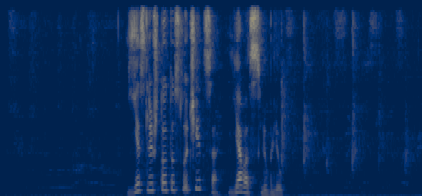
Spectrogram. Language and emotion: Russian, positive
